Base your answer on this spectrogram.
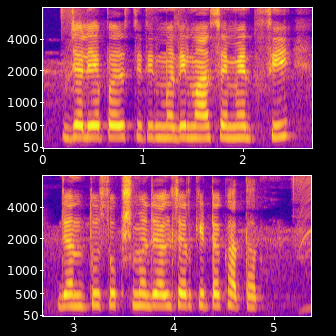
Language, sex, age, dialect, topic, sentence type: Marathi, female, 18-24, Standard Marathi, agriculture, statement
